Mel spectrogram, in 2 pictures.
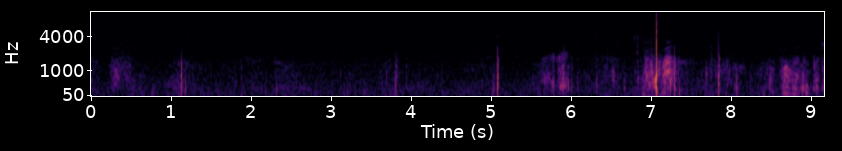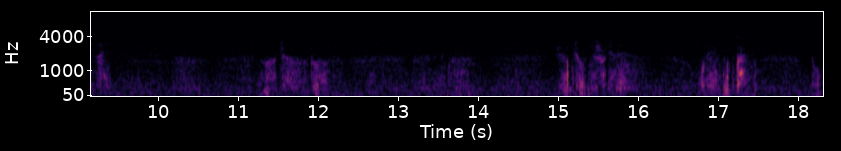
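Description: Scattered short, muffled bursts of indistinct voice and rustle, with a few sharp single clicks or taps between them, as a man walks along a riverbank with a fishing rod and a body-worn camera.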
